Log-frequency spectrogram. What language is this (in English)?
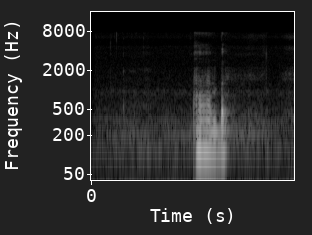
Russian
